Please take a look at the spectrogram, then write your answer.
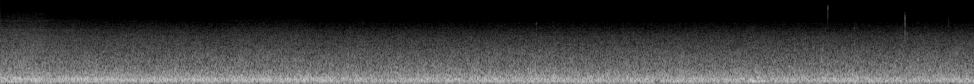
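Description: A steady underwater wash of water fills a passage in the video game Riven, a dense, even rumbling hiss that stays constant throughout with no voices.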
